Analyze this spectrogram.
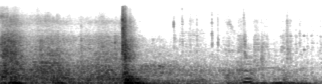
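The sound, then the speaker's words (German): A sliding door on the wardrobe-sized swap container on rollers of an Onomotion Ono cargo bike, which has sliding doors on both sides, rolls along with a rushing scrape, then shuts with a single sharp thud, followed by a quieter low rumble of background noise. “Auf der Ladefläche ein Wechselcontainer auf Rollen, groß wie ein Kleiderschrank, Schiebetüren auf beiden Seiten.”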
